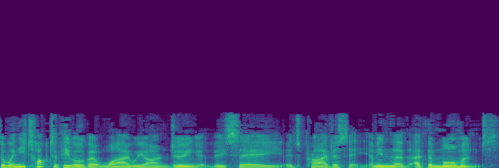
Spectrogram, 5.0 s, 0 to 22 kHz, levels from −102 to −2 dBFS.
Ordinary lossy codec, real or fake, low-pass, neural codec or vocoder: MP3, 32 kbps; fake; 7.2 kHz; codec, 16 kHz, 4.8 kbps, FACodec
